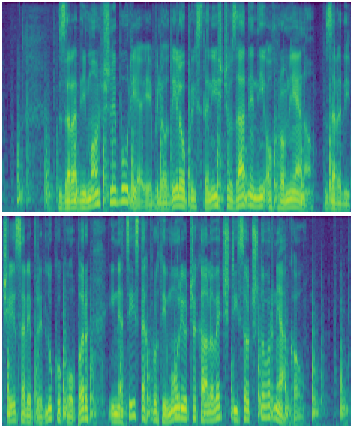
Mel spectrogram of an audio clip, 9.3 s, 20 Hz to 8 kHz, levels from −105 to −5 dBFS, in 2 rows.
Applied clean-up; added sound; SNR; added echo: none; Run; 11 dB; none.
